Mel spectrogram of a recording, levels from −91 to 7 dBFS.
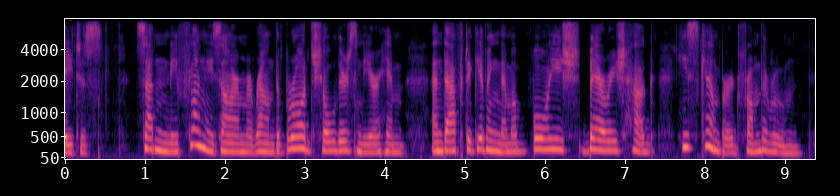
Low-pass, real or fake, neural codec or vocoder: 7.2 kHz; fake; codec, 16 kHz, 4.8 kbps, FACodec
